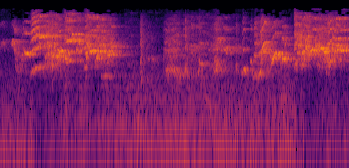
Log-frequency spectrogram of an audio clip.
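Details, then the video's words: Lovebirds, African lovebirds playing with toys, chatter in dense, high, scratchy bursts of shrill chirps and squeaks, in three loud runs with brief pauses between. "Love birds chirping"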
